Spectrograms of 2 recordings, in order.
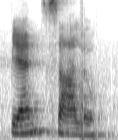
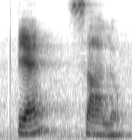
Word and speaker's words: Piénsalo: Otra frase y palabra de española es que piénsalo. Piénsalo.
